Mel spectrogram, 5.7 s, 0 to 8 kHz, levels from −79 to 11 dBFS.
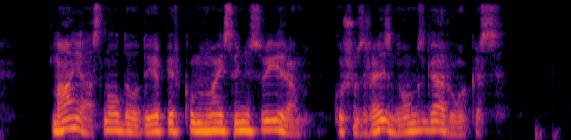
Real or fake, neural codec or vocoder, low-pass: fake; codec, 16 kHz in and 24 kHz out, 2.2 kbps, FireRedTTS-2 codec; 7.2 kHz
